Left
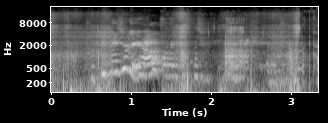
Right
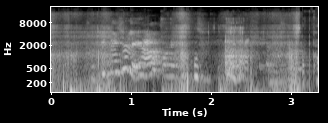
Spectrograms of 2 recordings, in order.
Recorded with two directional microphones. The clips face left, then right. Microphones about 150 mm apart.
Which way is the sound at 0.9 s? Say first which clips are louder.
Left 1 dB; 40° left (ahead or behind).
